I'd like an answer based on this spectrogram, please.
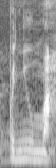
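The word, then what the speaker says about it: pneuma: Kalau dari pihak Tuhan secara rohani, Tuhan akan memberikan tulisannya peneuma, bacanya penyumah.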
